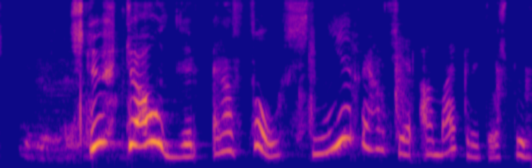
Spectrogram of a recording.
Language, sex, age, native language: Icelandic, male, 20-29, Icelandic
